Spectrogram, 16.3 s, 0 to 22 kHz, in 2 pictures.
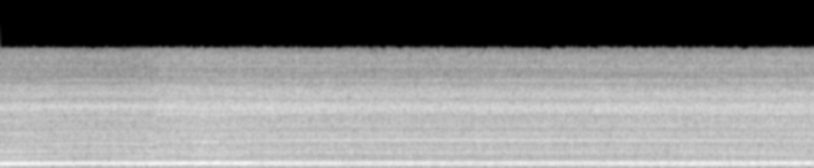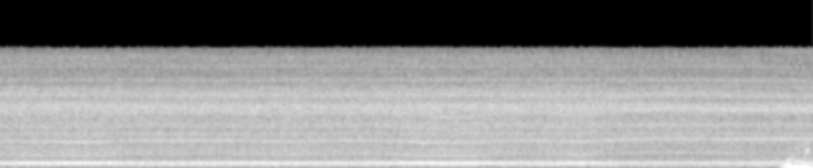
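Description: IML Resi F300 resistance microdrill running as its thin needle bit drills into a timber piling: a steady motor whine whose pitch wavers slightly as the bit meets the wood's growth rings.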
